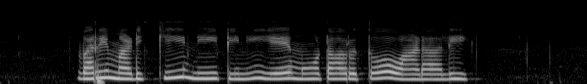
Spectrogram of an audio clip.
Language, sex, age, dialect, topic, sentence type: Telugu, female, 18-24, Southern, agriculture, question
